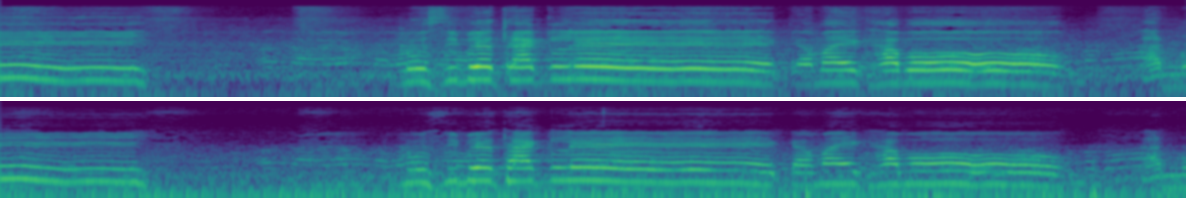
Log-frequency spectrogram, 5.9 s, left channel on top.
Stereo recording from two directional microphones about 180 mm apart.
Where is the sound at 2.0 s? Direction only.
30° left (ahead or behind).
